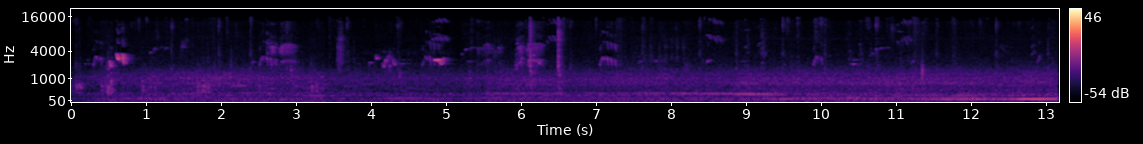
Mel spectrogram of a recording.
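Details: European bee-eaters give short, liquid rolling chirps, scattered and mostly faint, with two louder notes early on, over a steady low rumble.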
